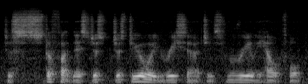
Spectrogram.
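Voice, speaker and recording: Speaking briskly with a darkish, lowish tone, this young male vlogger chats informally to the camera. He comes across as a bit hesitant and tends to ramble. Faint background noise can be heard through the distant microphone.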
